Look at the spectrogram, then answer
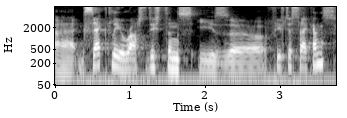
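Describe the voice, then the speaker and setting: The speaker is a man. He has a Russian accent. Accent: Russian accent, non-native English. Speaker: esports caster. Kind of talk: video game map review. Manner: hesitant, many filler sounds.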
